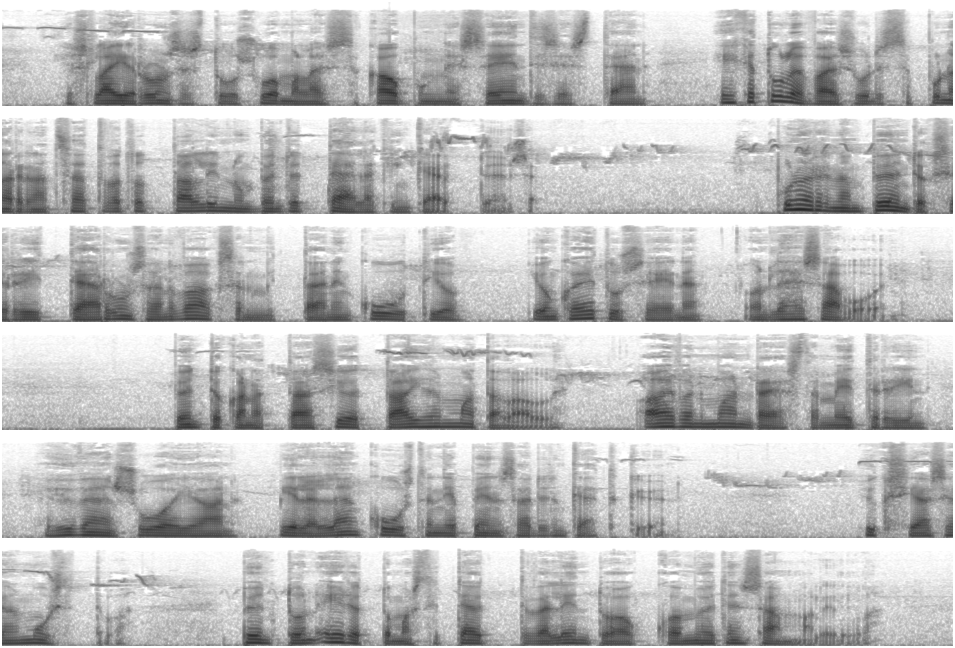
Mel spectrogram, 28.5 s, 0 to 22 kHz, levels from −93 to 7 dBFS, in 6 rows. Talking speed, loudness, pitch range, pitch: 110 wpm, -21 LUFS, 90-110 Hz, 100 Hz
